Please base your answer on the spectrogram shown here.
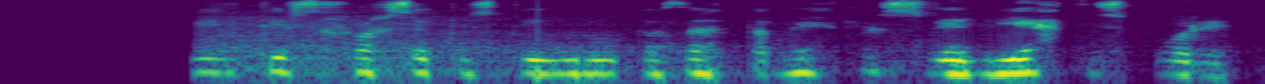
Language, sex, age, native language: Icelandic, female, 40-49, Icelandic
